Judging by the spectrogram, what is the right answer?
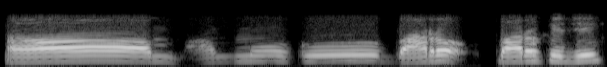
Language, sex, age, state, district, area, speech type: Odia, male, 18-30, Odisha, Bhadrak, rural, conversation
